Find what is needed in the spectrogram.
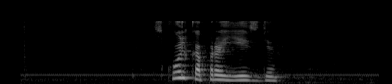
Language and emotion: Russian, neutral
